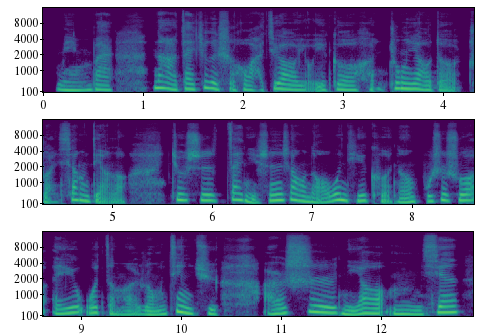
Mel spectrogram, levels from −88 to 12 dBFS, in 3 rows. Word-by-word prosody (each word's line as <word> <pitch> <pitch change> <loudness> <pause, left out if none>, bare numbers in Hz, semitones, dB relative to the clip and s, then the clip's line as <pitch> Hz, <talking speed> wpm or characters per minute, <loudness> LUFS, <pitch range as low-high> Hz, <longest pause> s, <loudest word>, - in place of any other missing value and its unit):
明 175 -2 -1
白， 190 -2 -3 0.4
那 260 -6 +2
在 215 +3 -1
这 210 +7 -3
个 245 -3 +3
时 215 +2 -7
候 195 +2 -5
啊， 170 -2 -7
就 235 +5 -1
要 205 -4 +1
有 180 0 -5
一 155 - -3
个 185 -1 -2
很 210 +5 -10
重 240 -1 +3
要 200 -4 +1
的 - - -7
转 175 - -6
向 260 0 +1
点 210 - -2
了。 - - -8 0.4
就 260 -1 +2
是 245 -2 +1
在 270 +4 +1
你 205 -11 0
身 235 - +3
上 250 -6 +2
呢， 170 -1 -2
问 255 +5 +5
题 230 -1 0
可 220 - -5
能 170 +4 0
不 210 +2 -4
是 250 +2 0
说， 240 +1 +1
哎， 190 -5 0 0.2
我 225 0 +2
怎 200 -4 -5
么 155 +1 -4
融 155 +2 0
进 235 -3 +5
去， 185 -3 -3 0.4
而 190 +2 0
是 245 -2 +3
你 165 -5 +2
要 205 +4 +3
嗯， 175 -3 +1
先 245 +7 +3
210 Hz, 225 characters per minute, -23 LUFS, 180-240 Hz, 0.4 s, 问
